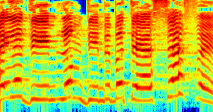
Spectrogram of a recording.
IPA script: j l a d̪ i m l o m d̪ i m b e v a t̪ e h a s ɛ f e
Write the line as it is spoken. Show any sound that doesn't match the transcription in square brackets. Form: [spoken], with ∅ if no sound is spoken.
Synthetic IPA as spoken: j l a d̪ i m l o m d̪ i m b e [b] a t̪ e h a s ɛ f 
